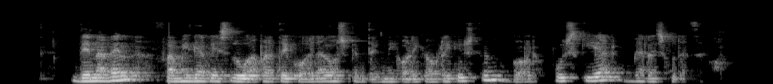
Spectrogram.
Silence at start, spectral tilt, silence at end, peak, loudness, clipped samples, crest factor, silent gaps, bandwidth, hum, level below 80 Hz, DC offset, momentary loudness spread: 0.75 s; -7 dB/octave; 0.5 s; -2 dBFS; -21 LUFS; under 0.1%; 18 dB; none; 7.8 kHz; none; -62 dBFS; under 0.1%; 13 LU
